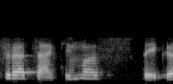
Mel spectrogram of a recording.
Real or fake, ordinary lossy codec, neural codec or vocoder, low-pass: fake; AAC, 24 kbps; vocoder, 44.1 kHz, 128 mel bands every 256 samples, BigVGAN v2; 3.6 kHz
